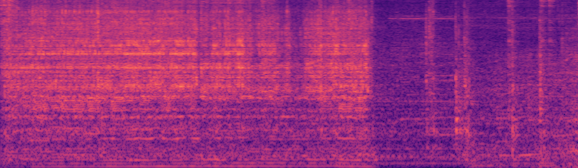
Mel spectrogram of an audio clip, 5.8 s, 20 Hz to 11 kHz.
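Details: Toshiba VM42 Betamax VCR loading a tape: busy whirring grind with a quick uneven tick, about four a second, then quieter; a cracked loading gear makes the noise and slips back and forth but the tape still loads.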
